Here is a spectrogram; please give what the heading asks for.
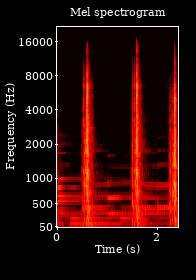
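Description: Three sharp metallic clicks of the tumblers inside a door knob lock being lifted by picks, spaced about a second apart, each a bright snap over a low, steady tonal hum. No one speaks.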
